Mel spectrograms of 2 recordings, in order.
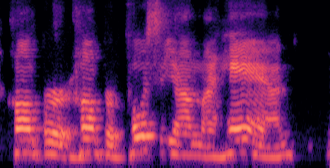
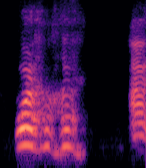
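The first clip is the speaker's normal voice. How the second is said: breaking into tears; 7 semitones higher than usual. Real, not acted. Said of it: "I'm not crying".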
